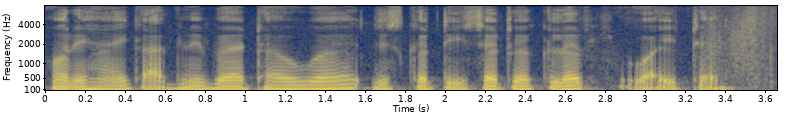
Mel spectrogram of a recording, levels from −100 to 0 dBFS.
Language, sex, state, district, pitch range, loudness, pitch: Hindi, male, Jharkhand, Ranchi, 115-130 Hz, -17 LUFS, 120 Hz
